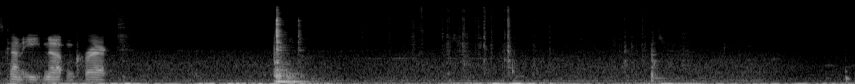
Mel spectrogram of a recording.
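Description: Metal parts clank and rattle as they are handled.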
